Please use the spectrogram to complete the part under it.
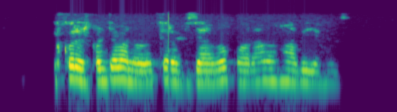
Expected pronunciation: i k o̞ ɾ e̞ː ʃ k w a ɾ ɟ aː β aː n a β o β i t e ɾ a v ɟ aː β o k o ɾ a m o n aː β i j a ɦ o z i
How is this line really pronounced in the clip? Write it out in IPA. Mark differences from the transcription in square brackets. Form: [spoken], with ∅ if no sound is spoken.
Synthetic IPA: i k o̞ ɾ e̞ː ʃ k w a ɾ ɟ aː β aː n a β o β i t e ɾ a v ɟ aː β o k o ɾ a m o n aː β i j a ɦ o z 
